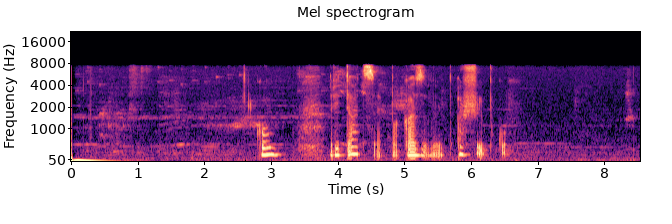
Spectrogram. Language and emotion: Russian, sad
